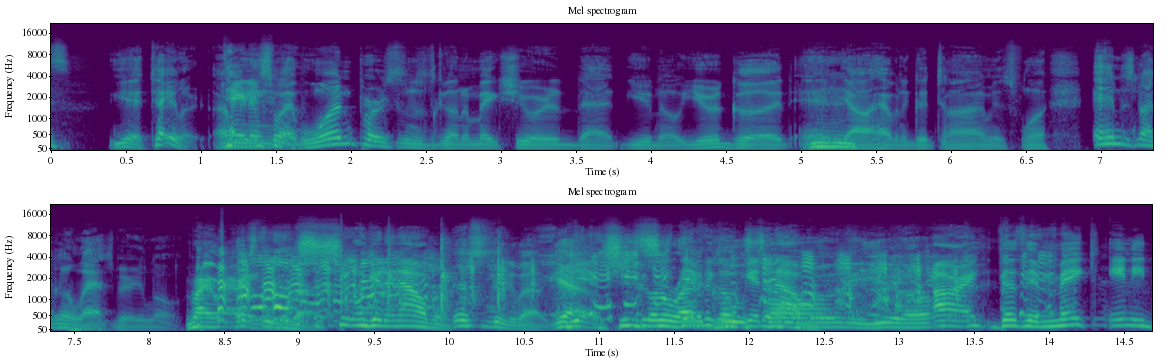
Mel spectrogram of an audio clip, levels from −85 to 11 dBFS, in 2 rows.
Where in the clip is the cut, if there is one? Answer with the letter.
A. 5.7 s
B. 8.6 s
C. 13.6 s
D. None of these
C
